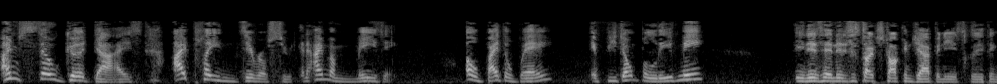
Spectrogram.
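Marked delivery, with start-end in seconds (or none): 0.0-7.1 slow, nerdy, bragging show-off voice. Imitating a player after describing his voice: nerdier Nick Riddle impression. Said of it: "he sounds like his brother, but, like, more nerdier".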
